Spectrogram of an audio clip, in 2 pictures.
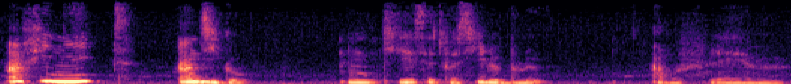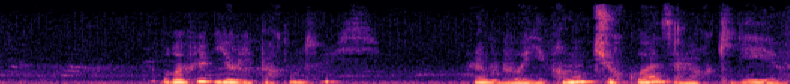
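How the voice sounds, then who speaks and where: Chatty woman doing a makeup haul, a bit high voiced, trails off into mumbly asides, faint hiss behind. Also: mellow. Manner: chatty, rambling with many fillers and trailing off into low asides. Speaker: beauty vlogger. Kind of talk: casual haul video.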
